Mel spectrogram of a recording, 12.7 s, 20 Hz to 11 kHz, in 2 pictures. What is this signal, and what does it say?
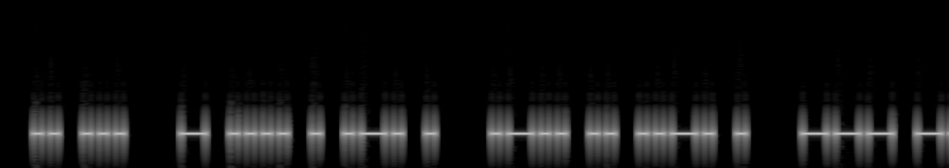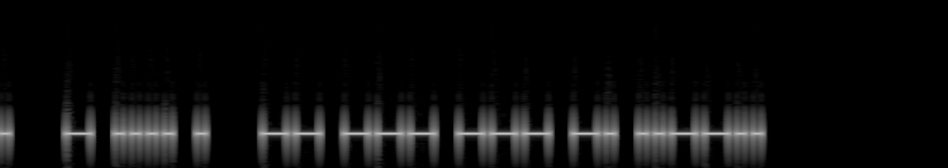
Morse code, heard as a keyed tone, about 22 wpm, 700 Hz. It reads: IS THERE LIFE ON THE MOON?
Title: Sentences from Top 1000 Words - Review Part 3 - 22wpm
